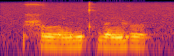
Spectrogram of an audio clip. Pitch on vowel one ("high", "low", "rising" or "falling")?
low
